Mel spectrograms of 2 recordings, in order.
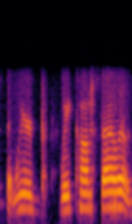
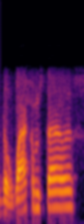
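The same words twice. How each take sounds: First: "Wacom" said WAY-kom; common pronunciation. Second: "Wacom" said WACK-um, short A; self-correct "Wacom" to "whack-um"; corrected pronunciation. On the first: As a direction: say "Wacom" with a long A, like "way". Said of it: "everyone I know says Wacom". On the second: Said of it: "It's actually Wacom". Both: Real, not acted.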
